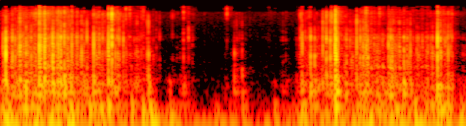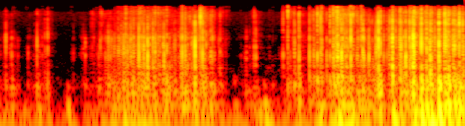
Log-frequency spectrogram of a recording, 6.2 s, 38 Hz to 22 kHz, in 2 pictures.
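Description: A derma roller with metal needles is rolled over a hand-held sanding sponge with a gray abrasive face and blue foam, making dense crunchy, crackling, scratchy sounds. The texture comes in bursts with brief quieter gaps near 1.5 and 3.5 seconds, then grows louder and fuller toward the end.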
